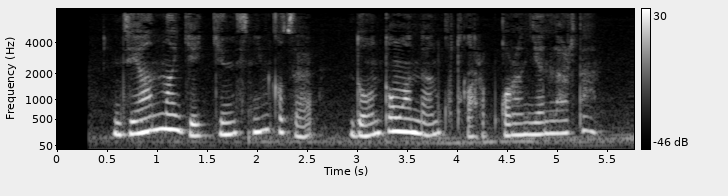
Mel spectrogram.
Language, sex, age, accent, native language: Uzbek, female, 18-24, Toshkent shahri, Uzbek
